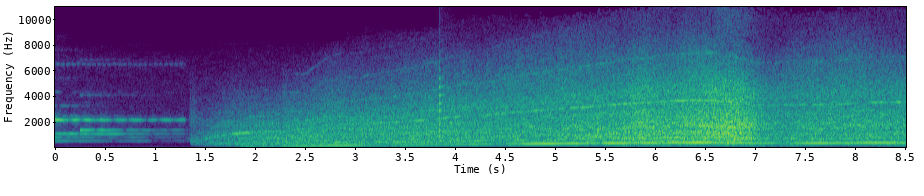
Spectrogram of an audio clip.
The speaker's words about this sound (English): I know. I'll take you back on my flying vacuum cleaner. It'll be easy. Climb on.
